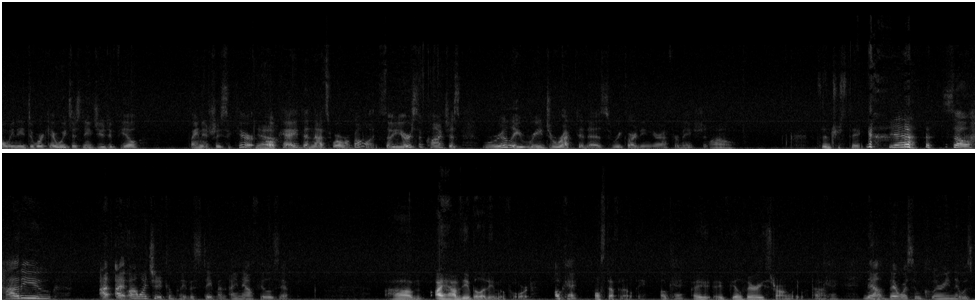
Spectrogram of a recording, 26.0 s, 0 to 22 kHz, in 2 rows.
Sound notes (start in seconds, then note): 11.5 laughs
